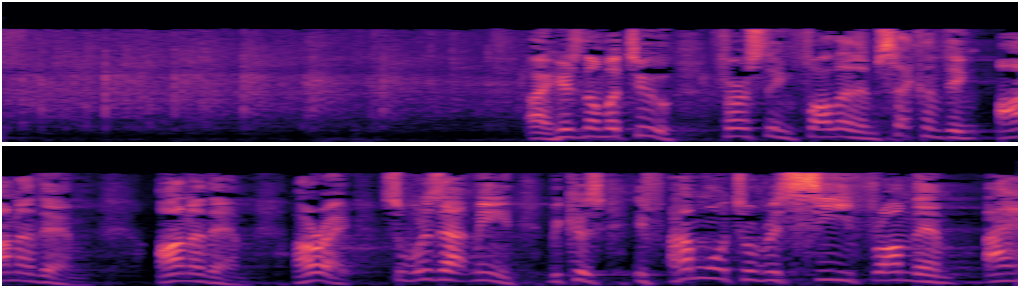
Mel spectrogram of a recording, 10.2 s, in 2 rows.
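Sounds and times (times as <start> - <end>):
hand clapping: 0.0 - 3.5
speech: 2.6 - 10.1.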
